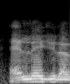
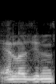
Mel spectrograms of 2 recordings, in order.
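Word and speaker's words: elegy: 그에 비해서 우리가 흔히 말하는 엘레지라 그러죠. 엘레지. 근데 엘러지는 사실은 발음은 엘러지예요. 엘러지.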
